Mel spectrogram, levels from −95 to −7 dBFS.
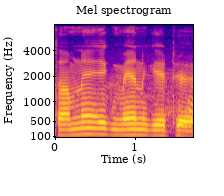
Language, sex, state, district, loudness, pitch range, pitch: Hindi, male, Jharkhand, Deoghar, -15 LUFS, 140-155 Hz, 140 Hz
